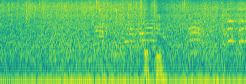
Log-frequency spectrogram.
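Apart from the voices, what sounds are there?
heavy rain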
